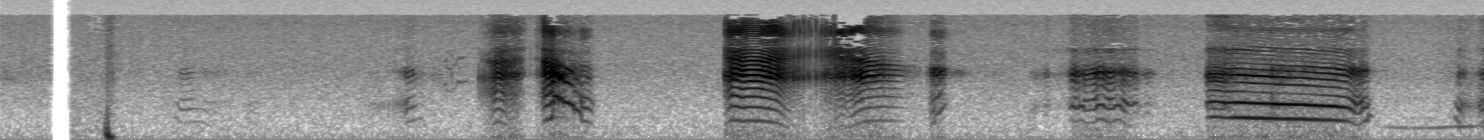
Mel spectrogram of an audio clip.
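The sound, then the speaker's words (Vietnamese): A baby lying in a basket cries in several wailing bursts with wavering pitch, fairly quiet, separated by short pauses. “đứa bé trong giỏ lại bật khóc thành tiếng”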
